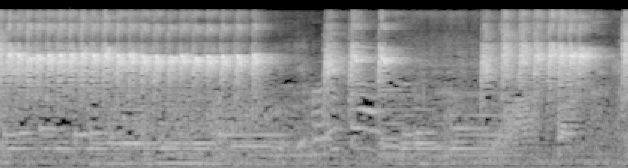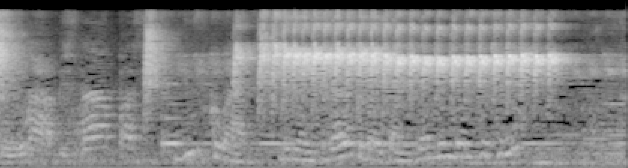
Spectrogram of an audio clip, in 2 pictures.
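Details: Grey-cheeked bulbul in lively, vigorous song in the dense rapid-fire style called tembakan rapet. Long high buzzing trills of rapid pulsed notes last about two seconds, alternating with lower warbled and slurred notes.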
